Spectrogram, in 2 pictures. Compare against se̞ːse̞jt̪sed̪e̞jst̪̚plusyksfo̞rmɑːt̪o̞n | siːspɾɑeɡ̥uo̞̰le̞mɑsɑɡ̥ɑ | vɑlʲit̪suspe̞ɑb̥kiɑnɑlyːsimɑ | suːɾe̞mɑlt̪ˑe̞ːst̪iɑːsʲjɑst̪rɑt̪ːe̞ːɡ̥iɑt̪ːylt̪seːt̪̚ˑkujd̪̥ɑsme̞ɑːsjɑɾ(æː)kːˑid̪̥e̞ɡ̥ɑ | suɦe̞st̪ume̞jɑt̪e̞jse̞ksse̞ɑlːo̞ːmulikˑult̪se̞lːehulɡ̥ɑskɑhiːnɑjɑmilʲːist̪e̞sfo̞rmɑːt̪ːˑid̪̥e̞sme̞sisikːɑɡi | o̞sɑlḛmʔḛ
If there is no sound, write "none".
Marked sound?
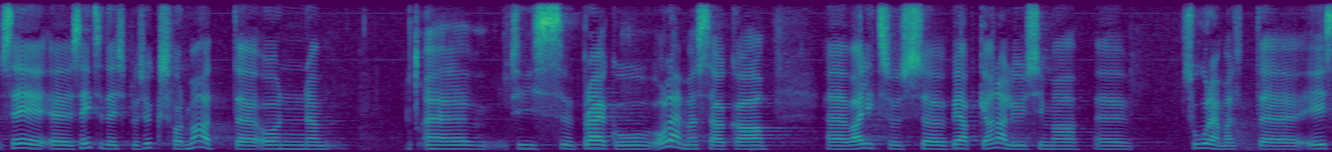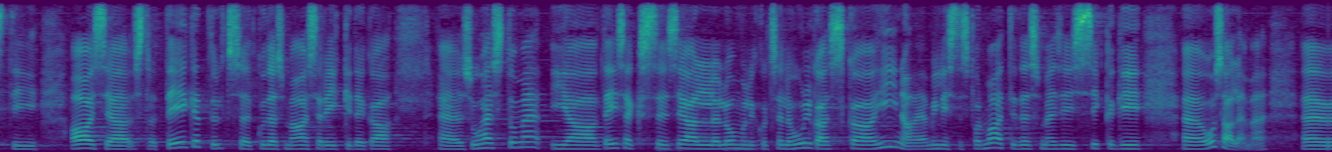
iː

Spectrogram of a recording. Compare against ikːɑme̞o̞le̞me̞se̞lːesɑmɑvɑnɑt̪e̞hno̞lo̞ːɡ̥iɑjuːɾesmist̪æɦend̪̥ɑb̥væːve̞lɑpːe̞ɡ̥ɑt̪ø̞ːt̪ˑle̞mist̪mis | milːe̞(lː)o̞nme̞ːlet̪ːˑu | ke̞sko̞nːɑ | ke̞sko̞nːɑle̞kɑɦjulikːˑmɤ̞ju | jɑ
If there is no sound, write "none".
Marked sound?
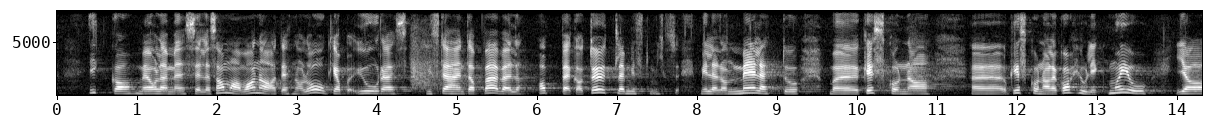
l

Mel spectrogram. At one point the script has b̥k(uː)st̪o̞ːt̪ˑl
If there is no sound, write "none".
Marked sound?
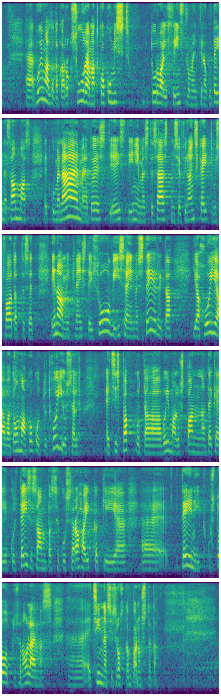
u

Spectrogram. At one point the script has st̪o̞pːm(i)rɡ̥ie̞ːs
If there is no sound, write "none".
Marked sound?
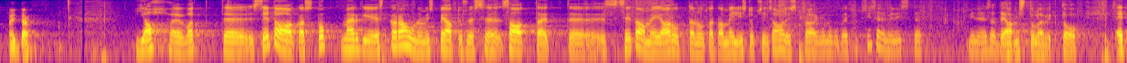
æ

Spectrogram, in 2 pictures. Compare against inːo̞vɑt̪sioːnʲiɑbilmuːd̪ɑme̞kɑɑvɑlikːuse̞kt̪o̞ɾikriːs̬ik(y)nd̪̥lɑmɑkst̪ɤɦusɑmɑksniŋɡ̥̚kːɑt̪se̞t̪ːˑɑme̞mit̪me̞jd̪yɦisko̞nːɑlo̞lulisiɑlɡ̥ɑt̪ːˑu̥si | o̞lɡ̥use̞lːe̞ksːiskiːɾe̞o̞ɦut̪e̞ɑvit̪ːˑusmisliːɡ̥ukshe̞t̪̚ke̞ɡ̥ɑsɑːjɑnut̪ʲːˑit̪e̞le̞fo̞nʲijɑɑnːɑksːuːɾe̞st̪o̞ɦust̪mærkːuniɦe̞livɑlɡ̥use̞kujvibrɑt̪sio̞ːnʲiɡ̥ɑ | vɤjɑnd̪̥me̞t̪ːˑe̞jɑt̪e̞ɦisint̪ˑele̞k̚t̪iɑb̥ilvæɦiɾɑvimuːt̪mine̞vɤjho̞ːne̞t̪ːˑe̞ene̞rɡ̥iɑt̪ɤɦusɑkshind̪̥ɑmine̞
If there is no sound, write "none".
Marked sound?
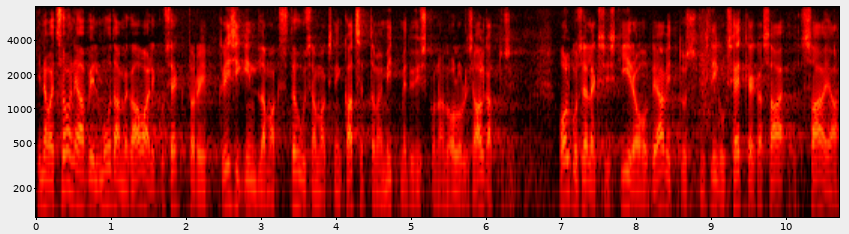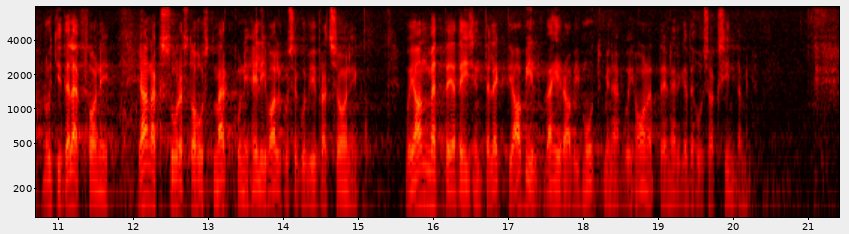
i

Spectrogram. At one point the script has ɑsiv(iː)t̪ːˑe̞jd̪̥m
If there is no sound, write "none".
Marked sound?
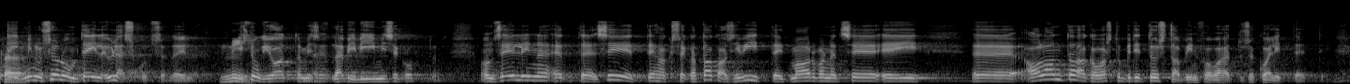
iː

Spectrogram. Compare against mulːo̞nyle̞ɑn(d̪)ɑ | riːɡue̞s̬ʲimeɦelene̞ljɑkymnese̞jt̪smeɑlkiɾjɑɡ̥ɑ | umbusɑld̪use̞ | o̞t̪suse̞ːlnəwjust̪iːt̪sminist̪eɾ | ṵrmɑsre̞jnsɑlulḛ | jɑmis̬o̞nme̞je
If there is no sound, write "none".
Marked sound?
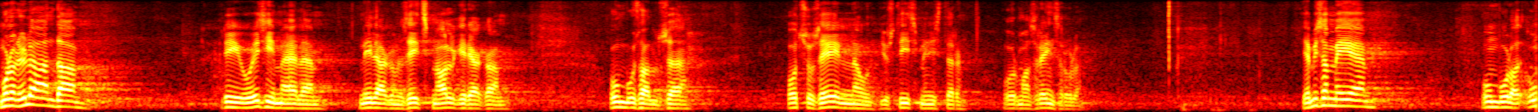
d̪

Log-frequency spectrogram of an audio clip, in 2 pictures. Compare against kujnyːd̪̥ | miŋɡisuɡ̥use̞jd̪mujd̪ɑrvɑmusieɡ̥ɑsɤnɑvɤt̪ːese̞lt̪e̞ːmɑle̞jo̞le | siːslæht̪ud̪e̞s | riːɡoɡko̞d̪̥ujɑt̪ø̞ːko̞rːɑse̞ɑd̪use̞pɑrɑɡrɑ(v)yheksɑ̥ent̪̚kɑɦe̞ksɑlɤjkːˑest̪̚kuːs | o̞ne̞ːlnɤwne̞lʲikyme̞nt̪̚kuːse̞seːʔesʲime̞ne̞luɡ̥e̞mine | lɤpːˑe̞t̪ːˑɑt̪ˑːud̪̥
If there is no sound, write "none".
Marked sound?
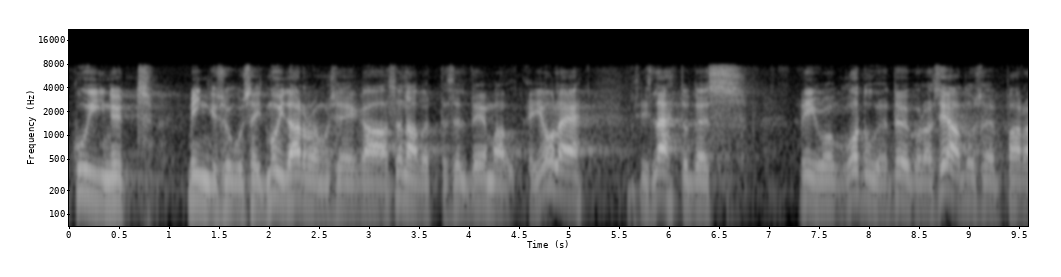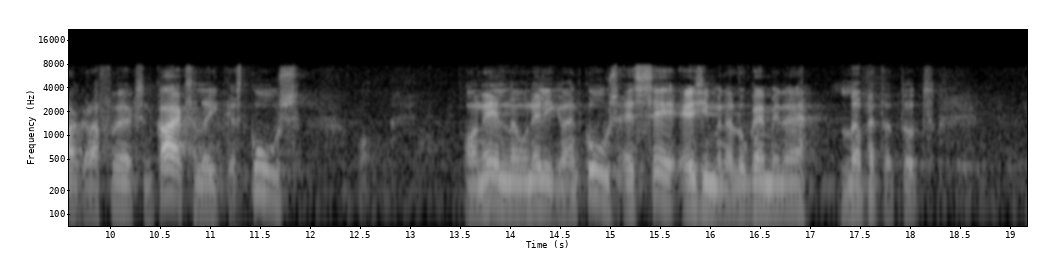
f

